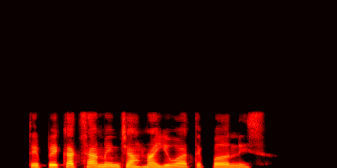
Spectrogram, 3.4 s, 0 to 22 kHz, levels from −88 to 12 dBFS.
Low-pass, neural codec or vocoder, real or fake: 7.2 kHz; codec, 16 kHz, 2 kbps, X-Codec, HuBERT features, trained on balanced general audio; fake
